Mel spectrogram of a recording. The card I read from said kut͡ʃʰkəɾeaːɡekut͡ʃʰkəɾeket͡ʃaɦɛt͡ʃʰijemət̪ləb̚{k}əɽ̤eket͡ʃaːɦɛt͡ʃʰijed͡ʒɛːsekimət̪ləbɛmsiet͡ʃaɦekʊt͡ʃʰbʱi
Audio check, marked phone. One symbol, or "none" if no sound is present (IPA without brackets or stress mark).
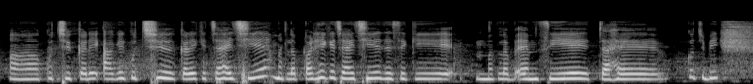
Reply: p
